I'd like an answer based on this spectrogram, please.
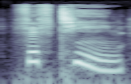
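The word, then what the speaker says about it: fifteen: 15 minutes a day remember to pronounce the second syllable of 15 nice and strong 15 not like 50 which is a different number 15 minutes a day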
